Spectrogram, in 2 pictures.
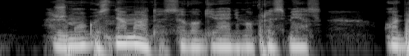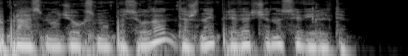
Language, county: Lithuanian, Alytus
